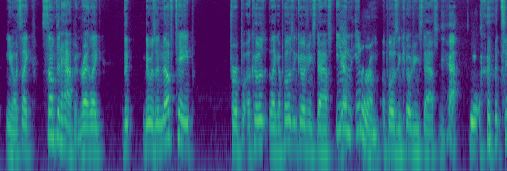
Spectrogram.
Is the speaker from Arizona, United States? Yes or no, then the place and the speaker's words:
no; San Antonio, Texas, United States; I grew up in San Antonio.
